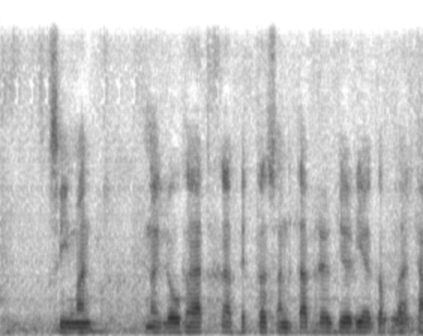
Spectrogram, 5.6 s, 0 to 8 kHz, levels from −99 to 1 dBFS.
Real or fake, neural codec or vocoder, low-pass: fake; codec, 16 kHz, 1.1 kbps, Voila-Tokenizer; 7.2 kHz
